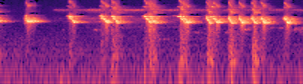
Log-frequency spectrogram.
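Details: Black-headed bulbul (Brachypodius atriceps) giving sharp, high chirps that start widely spaced and quicken into a rapid series.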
